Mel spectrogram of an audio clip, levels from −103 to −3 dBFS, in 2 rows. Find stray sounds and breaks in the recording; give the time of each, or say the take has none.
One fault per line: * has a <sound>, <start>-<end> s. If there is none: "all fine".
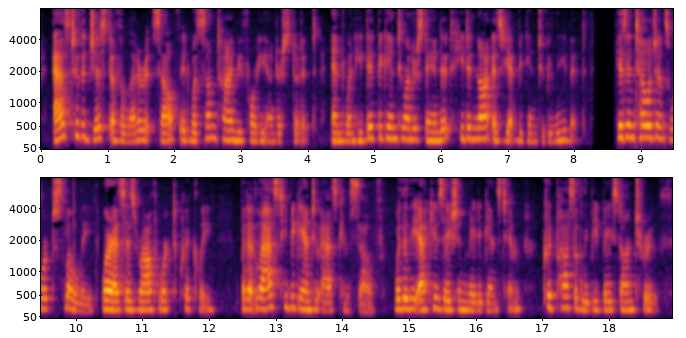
all fine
